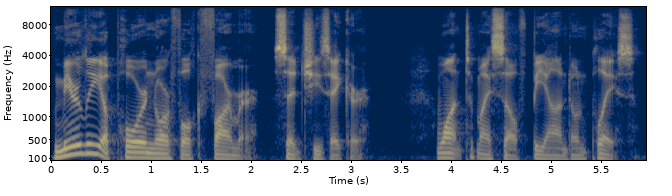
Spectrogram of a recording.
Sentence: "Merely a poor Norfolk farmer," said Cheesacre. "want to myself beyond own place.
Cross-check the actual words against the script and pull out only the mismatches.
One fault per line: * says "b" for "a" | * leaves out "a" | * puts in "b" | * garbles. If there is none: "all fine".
all fine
